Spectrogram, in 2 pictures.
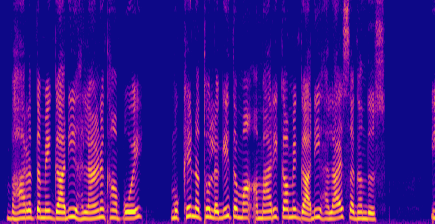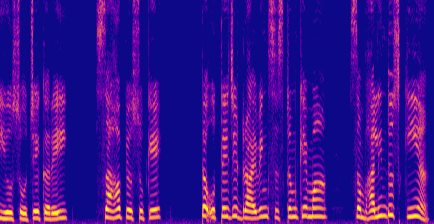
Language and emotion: Sindhi, fearful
